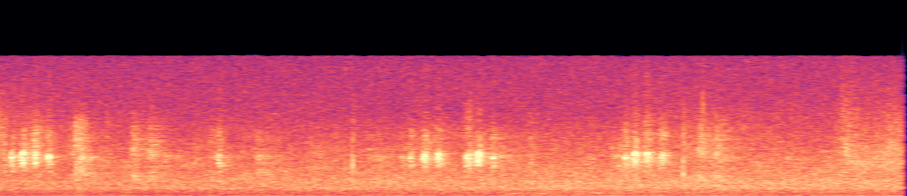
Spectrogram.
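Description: Steady background rumble and hiss, with a few short high-pitched chirps in small clusters near the start, around three seconds in and again near five seconds.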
